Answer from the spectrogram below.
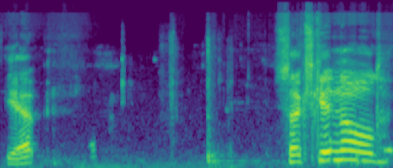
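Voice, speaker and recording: A man in his early fifties drops short, dry remarks into a casual conversation among friends. He speaks very slowly, and his voice is bright and a little sharp. The sound is close and dry. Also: high voice, expressive, clear, resonant tone, dry recording. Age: 50s. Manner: short dry interjections and quips. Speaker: tabletop gaming group member. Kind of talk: casual chat.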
